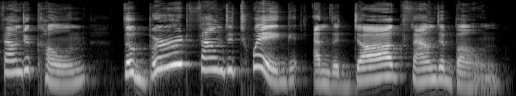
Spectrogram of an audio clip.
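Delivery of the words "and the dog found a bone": plain reading voice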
